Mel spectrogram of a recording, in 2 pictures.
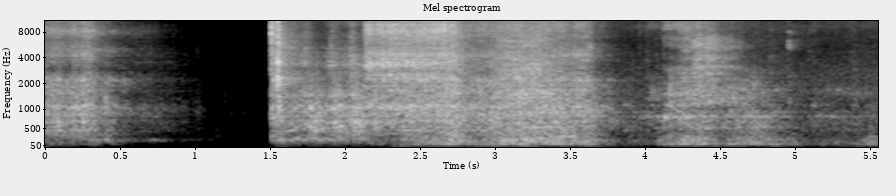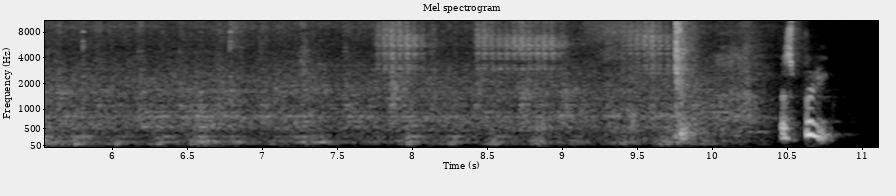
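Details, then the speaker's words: Cold start of a 60-year-old 1962 Ford Fairlane 500 with three-on-the-tree manual, choked, no gas pumped; cranks, catches and settles into a slow, uneven idle that might stall; idle speed set too low and needs turning up. "60-year-old car. I do think I need to get that idle turned up."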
